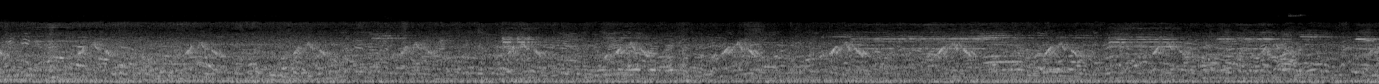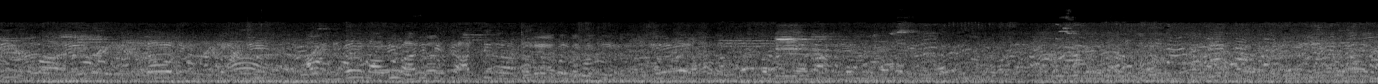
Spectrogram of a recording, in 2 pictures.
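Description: Many people talk over one another close by.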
